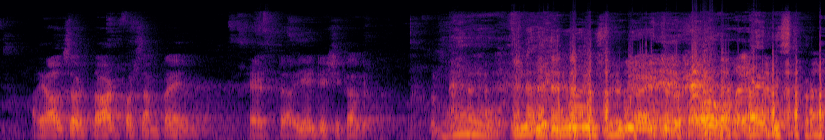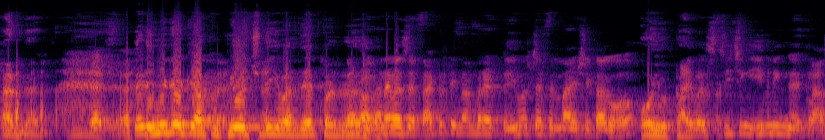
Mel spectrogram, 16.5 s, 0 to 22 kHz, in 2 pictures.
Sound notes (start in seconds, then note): 4.4 laughter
